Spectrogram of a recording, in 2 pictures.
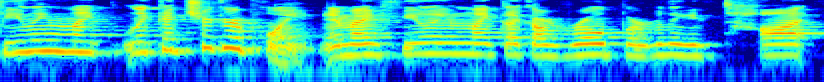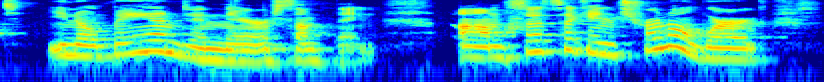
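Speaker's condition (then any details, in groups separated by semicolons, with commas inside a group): Cleft lip and palate; physical therapy after graft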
